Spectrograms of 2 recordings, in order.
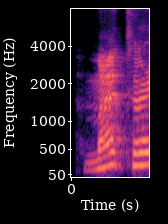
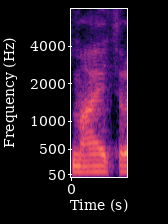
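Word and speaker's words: maître: Is Matre, is that teacher? Maitre, no, Maitre, it's, oh, frick, how you say it in French? Sort of like saying Mister. Oh, okay. Yeah, Like Monsieur. yeah, it's like Monsieur, but it's Maitre or, Because he said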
